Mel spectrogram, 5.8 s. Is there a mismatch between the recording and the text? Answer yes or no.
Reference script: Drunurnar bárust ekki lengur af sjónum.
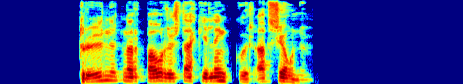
no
